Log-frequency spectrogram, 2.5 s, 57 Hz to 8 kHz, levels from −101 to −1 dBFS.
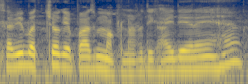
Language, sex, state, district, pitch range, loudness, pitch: Hindi, male, Uttar Pradesh, Saharanpur, 125-165 Hz, -16 LUFS, 145 Hz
